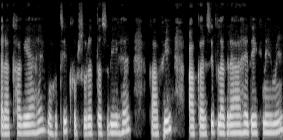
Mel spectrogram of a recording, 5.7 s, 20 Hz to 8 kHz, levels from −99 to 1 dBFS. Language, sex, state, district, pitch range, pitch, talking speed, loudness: Hindi, female, Bihar, Purnia, 165-190 Hz, 180 Hz, 170 wpm, -18 LUFS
